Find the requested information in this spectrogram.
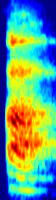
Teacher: it's the little upside down e that you see in the dictionary essentially that is a very relaxed vowel very unstressed it's it's very short and your mouth doesn't do a whole lot it's the uh sound you can see it's just very neutral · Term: schwa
